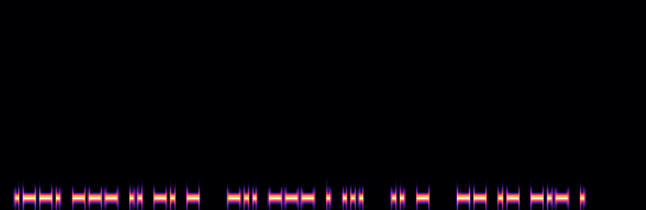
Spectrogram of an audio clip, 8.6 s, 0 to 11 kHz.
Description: Morse code, heard as a keyed tone, about 22 wpm, 700 Hz. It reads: POINT DOES IT MAKE
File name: practice / 22wpm / Sets of 8 Words - 22wpm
